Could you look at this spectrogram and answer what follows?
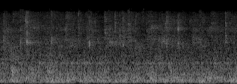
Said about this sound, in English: It sounds like it's hailing, but the water is coming through. We're in a tunnel. This is the main road, our straight road in pit terms.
